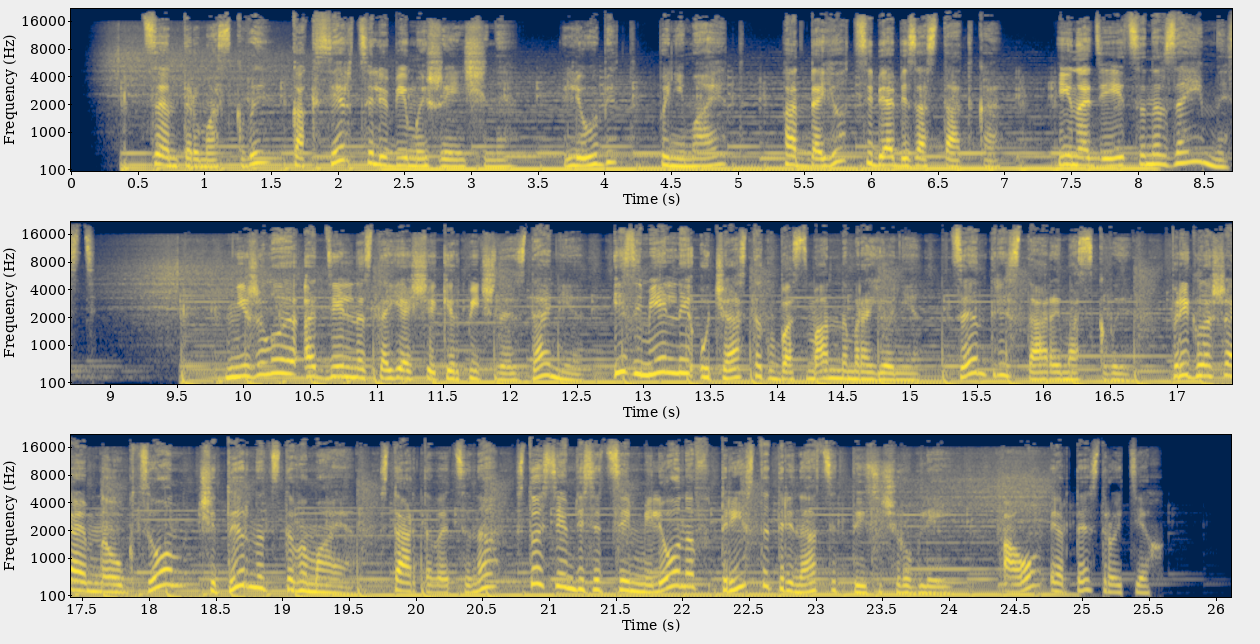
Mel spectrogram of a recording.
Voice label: РАДИО РЕКЛАМА

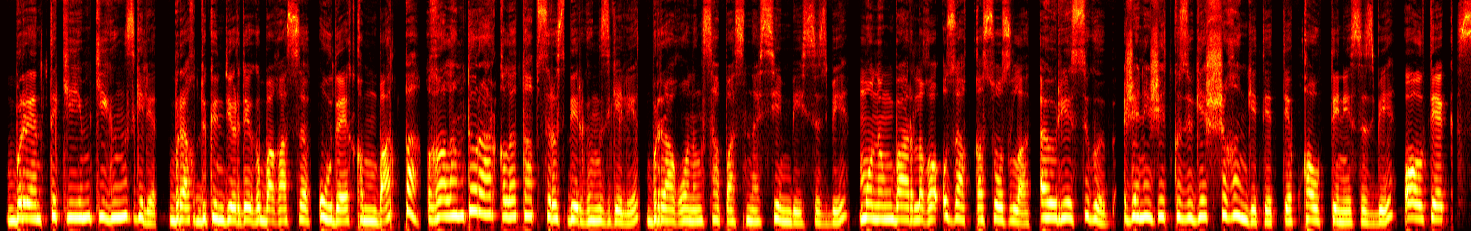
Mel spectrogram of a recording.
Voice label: локализация аудиорекламы для республики Казахстан запись голоса; бренда SALE 24; монтаж сведение

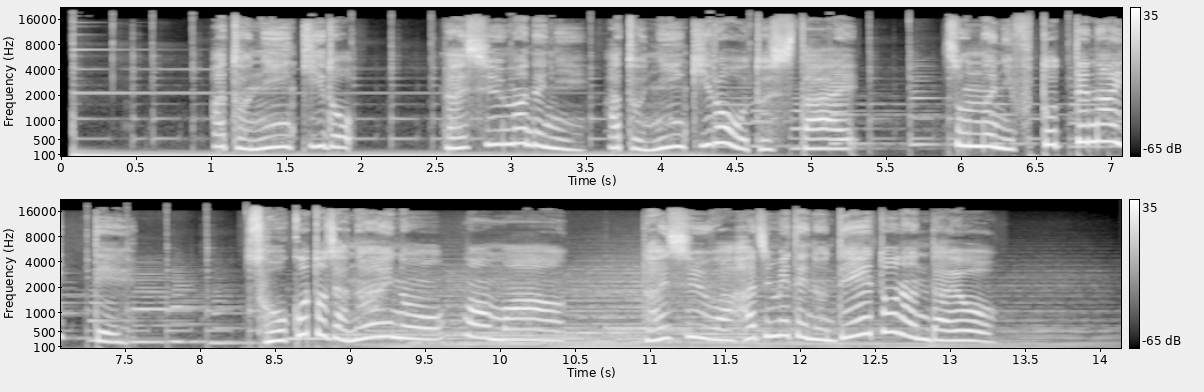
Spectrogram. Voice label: Ролик Свидание Японский

